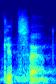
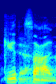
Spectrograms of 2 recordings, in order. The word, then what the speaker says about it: Gitxsan: Gitxsan. Gitxsan, Yeah, thank right.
